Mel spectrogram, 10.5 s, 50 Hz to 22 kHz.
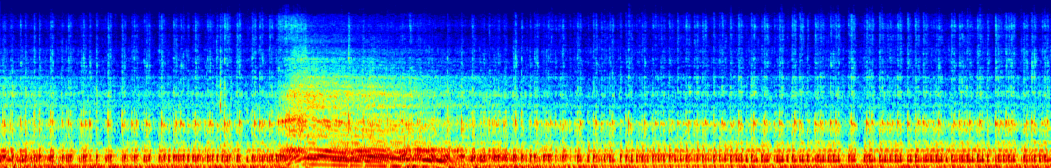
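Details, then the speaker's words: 2000 Johnson 50hp two-stroke outboard, just started using starter fluid sprayed into the carbs: steady buzzy idle with a brief rev dip, settling lower than it should; it needs a tune-up. "part two is going to be a tuneup as you guys could probably tell it needs a bit of a tuneup it's not idling quite as high as it should"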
